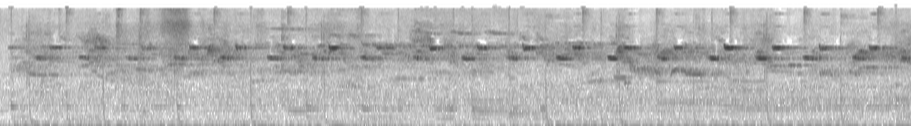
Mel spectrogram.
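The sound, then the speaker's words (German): A busy chorus of morning birdsong, recorded on a mobile phone early in the morning while walking to the school bus, with many overlapping chirps and short whistled phrases at high pitch over a steady low background hum, continuous and moderately loud with no talking. “Das habe ich heute früh mit meinem Handy aufgenommen.”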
